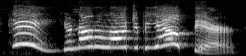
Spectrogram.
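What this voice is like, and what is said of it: High-pitched Israeli-accented kid voice. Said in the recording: “an Israeli accent ... I'm just going to talk in a higher voice because this kid had a very high voice ... a Muppet”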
